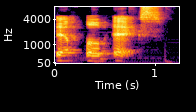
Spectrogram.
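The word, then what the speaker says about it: f(x): Whereas up until this point, the functions we've been talking about has always looked like this, with an fx, pronounced f of x.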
